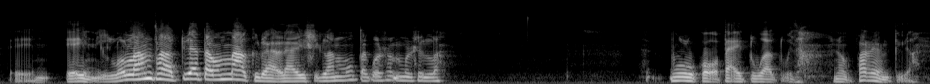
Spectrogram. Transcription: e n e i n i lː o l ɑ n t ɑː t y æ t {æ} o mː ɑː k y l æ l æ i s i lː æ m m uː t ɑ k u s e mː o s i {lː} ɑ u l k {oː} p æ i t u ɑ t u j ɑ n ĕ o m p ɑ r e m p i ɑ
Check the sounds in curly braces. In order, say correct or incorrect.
correct, correct, correct

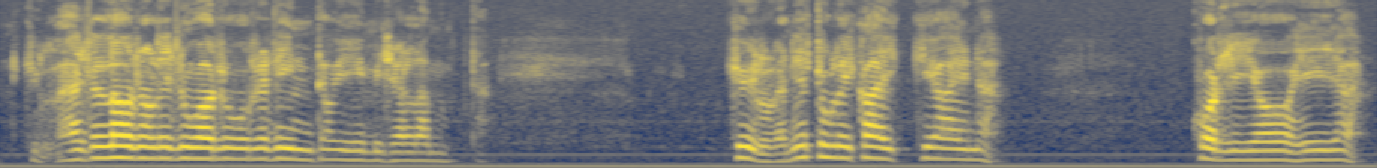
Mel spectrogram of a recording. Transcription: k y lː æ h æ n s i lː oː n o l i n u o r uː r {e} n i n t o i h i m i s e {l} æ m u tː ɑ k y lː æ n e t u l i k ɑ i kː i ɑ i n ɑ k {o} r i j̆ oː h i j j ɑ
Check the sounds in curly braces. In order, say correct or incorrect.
correct, incorrect: lː, correct

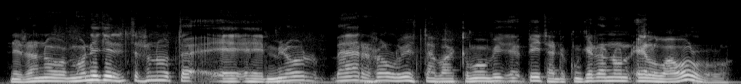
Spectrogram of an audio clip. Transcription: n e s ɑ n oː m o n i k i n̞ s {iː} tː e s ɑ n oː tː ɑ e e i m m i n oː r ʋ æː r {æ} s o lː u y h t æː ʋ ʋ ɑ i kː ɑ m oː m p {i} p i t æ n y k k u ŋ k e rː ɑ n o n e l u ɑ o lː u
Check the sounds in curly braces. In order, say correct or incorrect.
incorrect: i, correct, correct

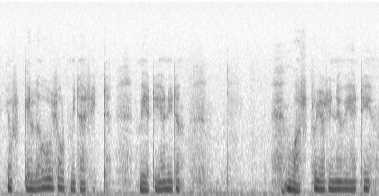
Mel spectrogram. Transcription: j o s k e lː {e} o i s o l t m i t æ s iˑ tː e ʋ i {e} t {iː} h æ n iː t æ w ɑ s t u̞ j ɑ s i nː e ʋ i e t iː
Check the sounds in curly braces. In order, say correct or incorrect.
incorrect: æ, correct, correct

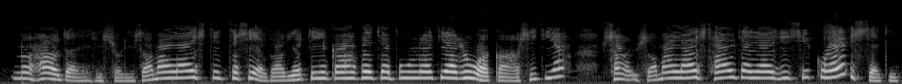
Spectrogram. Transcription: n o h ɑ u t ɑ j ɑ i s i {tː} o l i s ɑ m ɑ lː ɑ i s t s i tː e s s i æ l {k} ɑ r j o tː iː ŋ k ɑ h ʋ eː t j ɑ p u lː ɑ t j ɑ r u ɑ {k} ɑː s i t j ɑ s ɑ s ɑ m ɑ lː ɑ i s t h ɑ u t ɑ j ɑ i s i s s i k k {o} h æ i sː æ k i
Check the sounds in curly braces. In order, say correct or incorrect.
incorrect: sː, incorrect: t, correct, incorrect: u

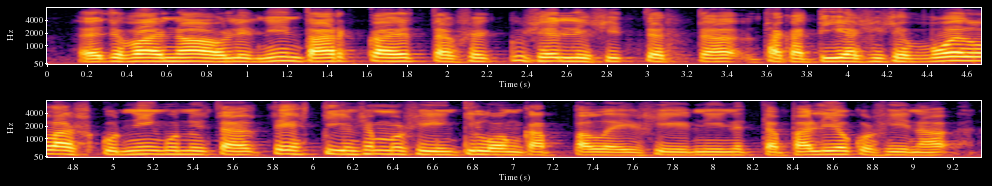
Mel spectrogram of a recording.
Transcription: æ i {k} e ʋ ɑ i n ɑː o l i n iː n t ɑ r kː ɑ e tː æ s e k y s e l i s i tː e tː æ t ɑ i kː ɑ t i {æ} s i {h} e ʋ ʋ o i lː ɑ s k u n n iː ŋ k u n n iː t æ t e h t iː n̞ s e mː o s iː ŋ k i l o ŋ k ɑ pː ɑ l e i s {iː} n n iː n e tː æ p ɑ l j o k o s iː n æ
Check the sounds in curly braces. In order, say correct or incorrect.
incorrect: t, correct, incorrect: s, correct

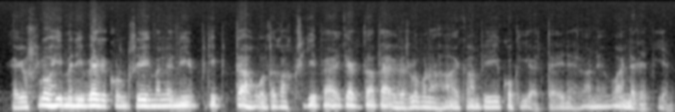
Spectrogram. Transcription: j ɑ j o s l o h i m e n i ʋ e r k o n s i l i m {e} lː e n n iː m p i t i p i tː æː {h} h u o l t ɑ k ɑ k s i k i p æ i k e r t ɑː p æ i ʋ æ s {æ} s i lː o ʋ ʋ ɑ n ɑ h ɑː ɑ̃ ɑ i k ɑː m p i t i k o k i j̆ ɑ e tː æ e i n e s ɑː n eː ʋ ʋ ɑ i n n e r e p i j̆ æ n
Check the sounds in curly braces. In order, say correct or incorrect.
incorrect: æ, correct, correct

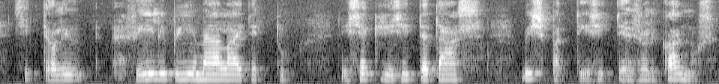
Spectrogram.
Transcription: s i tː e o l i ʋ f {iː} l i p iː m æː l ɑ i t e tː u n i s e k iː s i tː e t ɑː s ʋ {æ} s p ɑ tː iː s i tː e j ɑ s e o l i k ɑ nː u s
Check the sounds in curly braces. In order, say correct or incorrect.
correct, incorrect: i

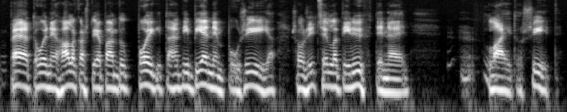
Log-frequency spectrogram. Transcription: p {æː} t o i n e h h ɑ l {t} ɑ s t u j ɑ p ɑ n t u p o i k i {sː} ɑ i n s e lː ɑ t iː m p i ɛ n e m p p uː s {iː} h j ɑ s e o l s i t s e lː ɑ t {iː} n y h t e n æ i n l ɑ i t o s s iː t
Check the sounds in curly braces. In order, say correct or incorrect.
correct, incorrect: k, incorrect: tː, correct, correct

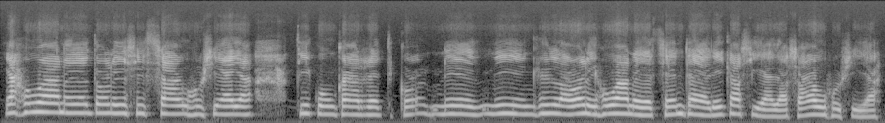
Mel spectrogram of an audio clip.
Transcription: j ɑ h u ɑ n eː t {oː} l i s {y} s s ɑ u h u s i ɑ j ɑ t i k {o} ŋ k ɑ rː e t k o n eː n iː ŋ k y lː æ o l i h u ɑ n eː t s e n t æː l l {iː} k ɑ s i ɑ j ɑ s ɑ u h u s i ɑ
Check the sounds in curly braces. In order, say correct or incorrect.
incorrect: o, incorrect: i, incorrect: u, incorrect: i

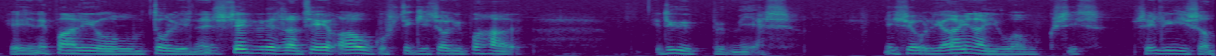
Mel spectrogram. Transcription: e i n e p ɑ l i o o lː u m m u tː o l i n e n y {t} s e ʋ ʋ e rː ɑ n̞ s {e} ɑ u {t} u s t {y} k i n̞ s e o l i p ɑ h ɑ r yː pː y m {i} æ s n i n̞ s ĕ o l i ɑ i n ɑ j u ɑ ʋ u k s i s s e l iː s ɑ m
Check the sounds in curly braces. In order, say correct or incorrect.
incorrect: s, correct, incorrect: k, incorrect: i, correct

